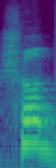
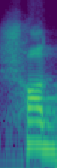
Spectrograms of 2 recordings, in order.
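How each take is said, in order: First: The first vowel is a closed 'o' sound. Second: The first vowel is an open 'aw' sound. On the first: The speaker calls it right. "অয়ের উচ্চারণটা ও এর মতো হবে" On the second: The speaker calls it wrong. "সহ্য না কিন্তু"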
